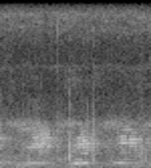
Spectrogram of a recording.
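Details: Frogs call from small ponds and ditches filled by continuous rain on a cloudy morning after a full day of rain, croaking in short, nasal bursts repeating about every half second, heard again after a long absence.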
